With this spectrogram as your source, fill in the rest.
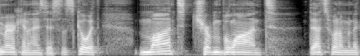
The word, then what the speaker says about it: Mont Tremblant: blong macho mom so someone told me that I pronounce Mont Tremblant wrong and you know that I don't I don't pronounce the last T which would be true blah and like that's what though isn't that like the French just like they take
